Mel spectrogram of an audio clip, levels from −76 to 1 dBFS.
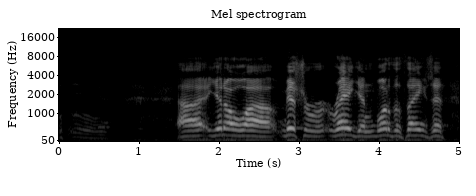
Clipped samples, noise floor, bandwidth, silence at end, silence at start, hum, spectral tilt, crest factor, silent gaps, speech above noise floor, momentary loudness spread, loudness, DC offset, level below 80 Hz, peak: under 0.1%; -67 dBFS; 14 kHz; 0 s; 0.3 s; none; -1.5 dB/octave; 20 dB; none; 30 dB; 9 LU; -37 LUFS; under 0.1%; -70 dBFS; -18 dBFS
